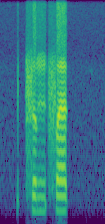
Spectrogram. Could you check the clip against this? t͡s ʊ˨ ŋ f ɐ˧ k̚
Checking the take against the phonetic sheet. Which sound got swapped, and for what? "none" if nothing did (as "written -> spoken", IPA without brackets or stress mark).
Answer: none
